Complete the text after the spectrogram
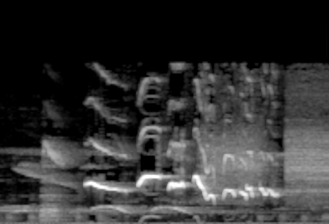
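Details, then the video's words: Female Oriental magpie-robin singing to stimulate males: after a faint start, a string of clear, high whistled notes, some slurred downward, others rising, then a sweeping warbled phrase ending in a soft hiss. "Choè than mái bổi lên giọng hót kích trống cực chất"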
